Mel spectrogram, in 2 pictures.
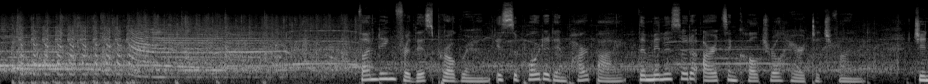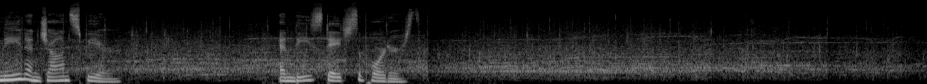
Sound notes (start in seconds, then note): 0.0 audience cheering; 0.2 air horn blaring; 14.5 audience cheering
